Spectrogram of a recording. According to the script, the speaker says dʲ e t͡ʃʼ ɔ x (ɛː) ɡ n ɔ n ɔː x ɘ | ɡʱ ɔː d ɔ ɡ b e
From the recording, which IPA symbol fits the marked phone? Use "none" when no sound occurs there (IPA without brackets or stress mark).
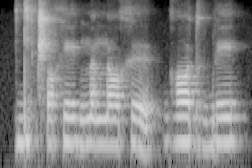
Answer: eː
